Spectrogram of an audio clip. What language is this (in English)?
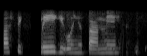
Manipuri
